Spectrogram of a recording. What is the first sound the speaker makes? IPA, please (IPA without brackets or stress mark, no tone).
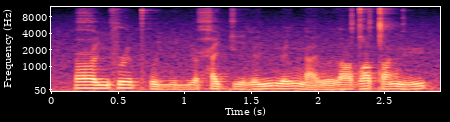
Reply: ʕ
